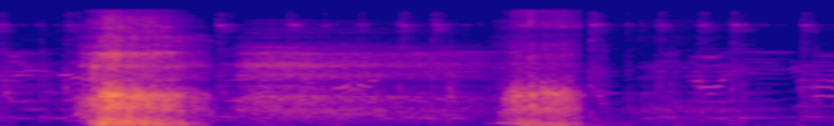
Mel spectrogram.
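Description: A man snoring: two loud snores about two seconds apart, each about half a second long, with a quieter breath between them.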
